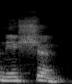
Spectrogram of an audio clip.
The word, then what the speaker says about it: nation: और एक और बात, जब TION हो किसी वर्ड के एंडिंग में, तब भी उसका साउंड श, ये वाला आता है, श, श, श आता है। तो अब हम एग्जांपल देते हैं, जैसे कि NATION, तो ये कि यहां पर एंड में आ रहा है TION, तो ये हो गया, ये नेशन नहीं है, ये है नेशन, नेशन, नेशन। Okay, नेशन।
